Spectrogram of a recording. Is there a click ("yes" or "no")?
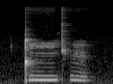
yes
